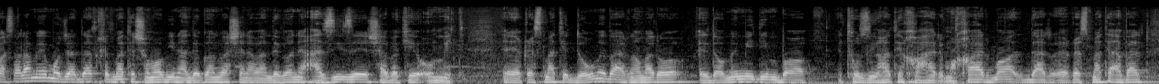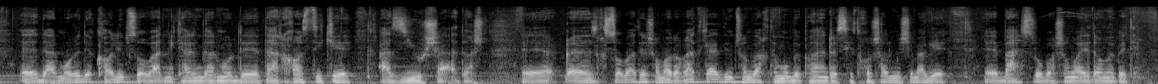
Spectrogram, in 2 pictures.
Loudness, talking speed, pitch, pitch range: -19 LUFS, 145 wpm, 100 Hz, 90-110 Hz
